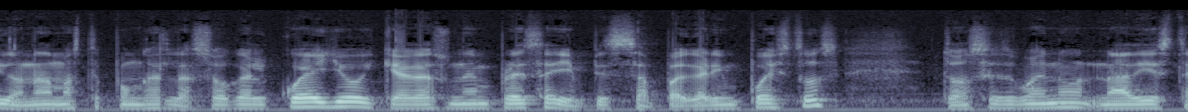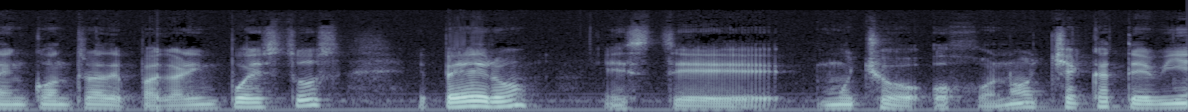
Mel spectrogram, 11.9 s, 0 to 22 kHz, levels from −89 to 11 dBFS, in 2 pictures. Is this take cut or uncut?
uncut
